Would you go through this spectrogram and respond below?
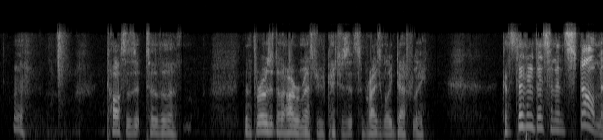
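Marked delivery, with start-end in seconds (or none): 7.5-9.1 pitched-up goblin creature voice. Narrating a story, speaking the goblin's line to the harbor master, in a goblin voice. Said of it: "the goblin says".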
